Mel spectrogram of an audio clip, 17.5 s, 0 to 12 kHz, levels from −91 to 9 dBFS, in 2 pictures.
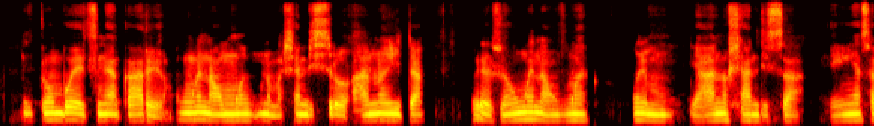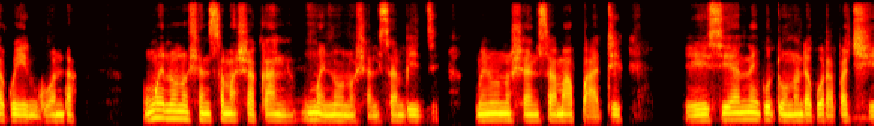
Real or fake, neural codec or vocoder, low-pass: fake; codec, 44.1 kHz, 7.8 kbps, DAC; 10.8 kHz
